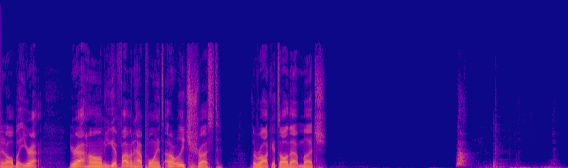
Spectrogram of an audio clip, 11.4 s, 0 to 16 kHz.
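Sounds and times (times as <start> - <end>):
speech: 0.0 - 6.5
dog barking: 9.1 - 9.5.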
